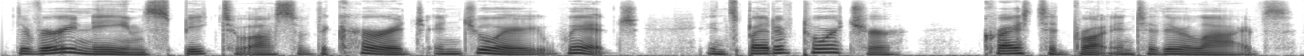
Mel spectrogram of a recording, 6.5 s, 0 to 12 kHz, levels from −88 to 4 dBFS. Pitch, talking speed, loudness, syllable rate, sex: 140 Hz, 200 wpm, -17 LUFS, 5.5 syllables/s, male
